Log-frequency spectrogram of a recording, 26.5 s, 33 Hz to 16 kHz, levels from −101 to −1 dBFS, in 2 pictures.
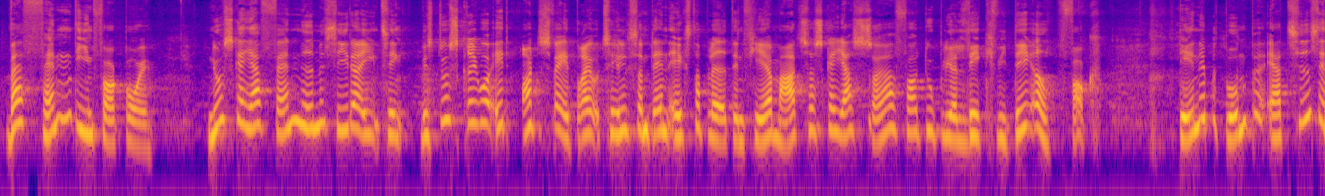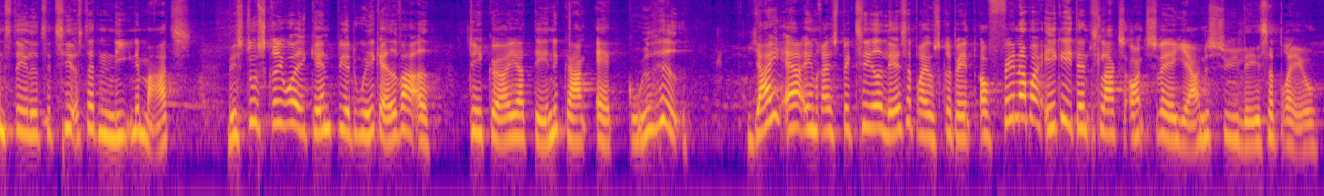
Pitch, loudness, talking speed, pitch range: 245 Hz, -20 LUFS, 175 wpm, 210-290 Hz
